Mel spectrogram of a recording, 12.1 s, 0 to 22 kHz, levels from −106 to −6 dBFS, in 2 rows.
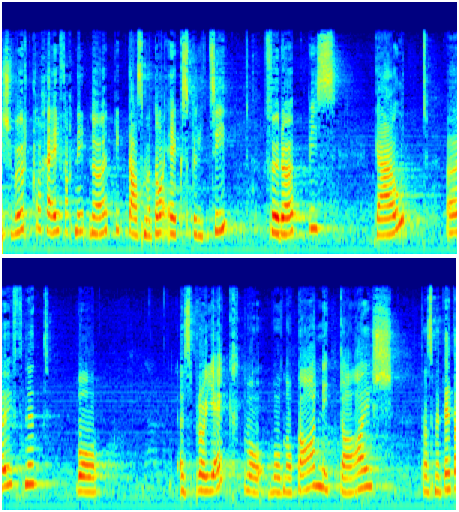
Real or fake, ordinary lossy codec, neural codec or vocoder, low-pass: real; none; none; 14.4 kHz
